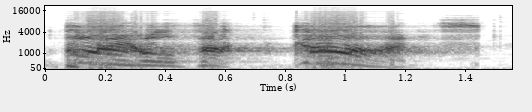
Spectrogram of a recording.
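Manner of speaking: high, loud, drawn-out shock; theatrical astonished outburst; stunned exclamation. Acted. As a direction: cry out aghast as a startled noble. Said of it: "he just kinda seems stunned".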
